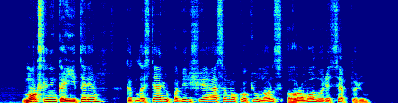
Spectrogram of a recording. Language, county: Lithuanian, Klaipėda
